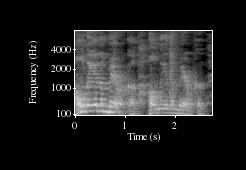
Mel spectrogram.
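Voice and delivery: proclaiming, boxing-promoter style voice. Reacting to a court case, doing a Don King voice. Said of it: "Don King voice".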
